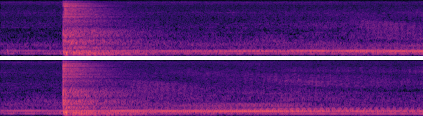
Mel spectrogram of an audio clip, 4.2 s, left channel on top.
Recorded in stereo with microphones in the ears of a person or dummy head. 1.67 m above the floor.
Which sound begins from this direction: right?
A thud, at 0.6 s.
